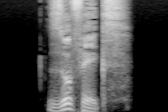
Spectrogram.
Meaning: suffix, postfix
- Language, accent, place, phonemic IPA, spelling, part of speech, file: German, Germany, Berlin, /ˈzʊfɪks/, Suffix, noun, De-Suffix.ogg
